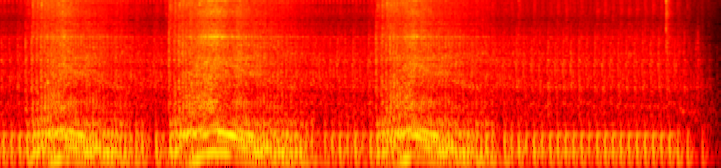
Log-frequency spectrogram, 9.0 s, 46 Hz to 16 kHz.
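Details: Honda CG125 single with high-throttle running problem, blipped under timing light: revs rise and fall with even beat, but timing retards instead of advancing; pickup coil or generator coil suspected.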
